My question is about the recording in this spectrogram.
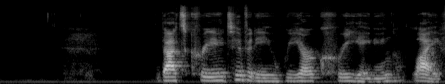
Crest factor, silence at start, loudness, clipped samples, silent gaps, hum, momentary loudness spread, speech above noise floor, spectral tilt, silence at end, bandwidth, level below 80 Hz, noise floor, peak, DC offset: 24 dB; 0.75 s; -27 LUFS; under 0.1%; none; none; 12 LU; 36 dB; -3.5 dB/octave; 0 s; 17 kHz; -68 dBFS; -63 dBFS; -4 dBFS; under 0.1%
